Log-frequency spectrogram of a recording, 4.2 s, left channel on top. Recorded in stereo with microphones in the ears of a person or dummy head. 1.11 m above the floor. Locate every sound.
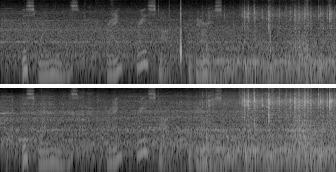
0.3 s a man speaking: centre (ahead or behind)
2.5 s typing on a keyboard: 40° right (ahead or behind)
